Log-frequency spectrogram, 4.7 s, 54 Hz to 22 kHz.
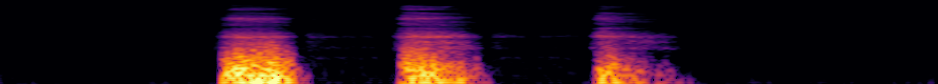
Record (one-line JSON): {"exhalation_length": "4.7 s", "exhalation_amplitude": 23082, "exhalation_signal_mean_std_ratio": 0.35, "survey_phase": "alpha (2021-03-01 to 2021-08-12)", "age": "18-44", "gender": "Female", "wearing_mask": "No", "symptom_none": true, "smoker_status": "Never smoked", "respiratory_condition_asthma": false, "respiratory_condition_other": false, "recruitment_source": "REACT", "submission_delay": "1 day", "covid_test_result": "Negative", "covid_test_method": "RT-qPCR"}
